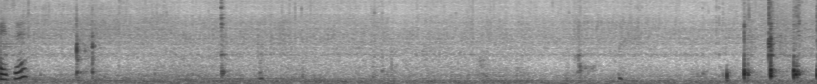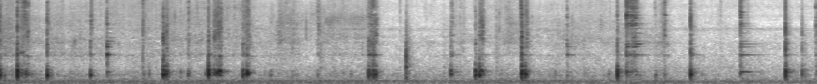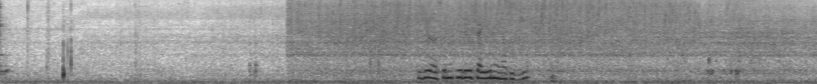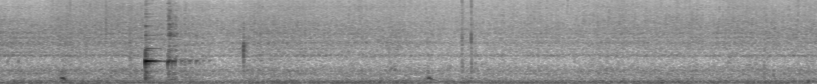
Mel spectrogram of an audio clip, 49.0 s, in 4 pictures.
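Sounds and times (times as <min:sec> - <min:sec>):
onion and tomato sizzling: 0:00.0 - 0:49.0
metal spoon scraping a pot: 0:11.2 - 0:14.0, 0:14.7 - 0:18.0, 0:19.0 - 0:22.4.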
